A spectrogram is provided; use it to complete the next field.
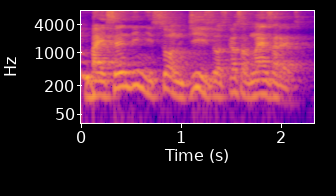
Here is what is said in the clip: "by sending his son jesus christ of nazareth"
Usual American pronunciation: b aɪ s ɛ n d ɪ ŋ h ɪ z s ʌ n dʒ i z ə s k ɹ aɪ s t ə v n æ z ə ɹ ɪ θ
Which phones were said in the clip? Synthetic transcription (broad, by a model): b aɪ s ɛ n d ɪ ŋ h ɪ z s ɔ n dʒ i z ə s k aɪ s ə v n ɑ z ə ɹ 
